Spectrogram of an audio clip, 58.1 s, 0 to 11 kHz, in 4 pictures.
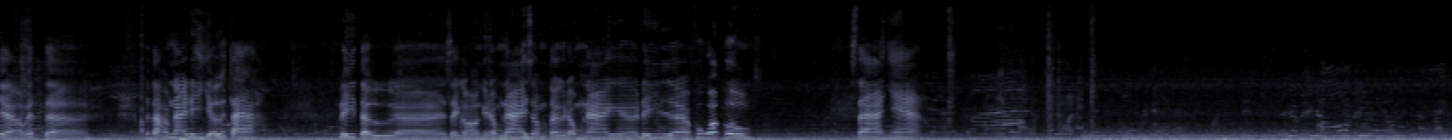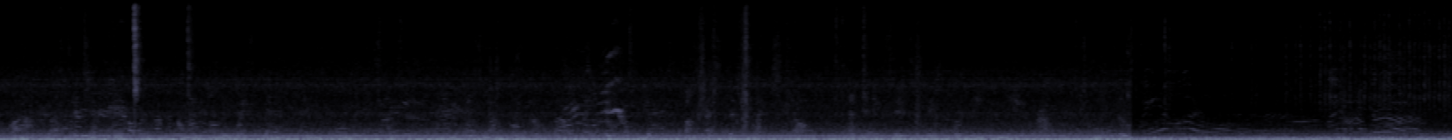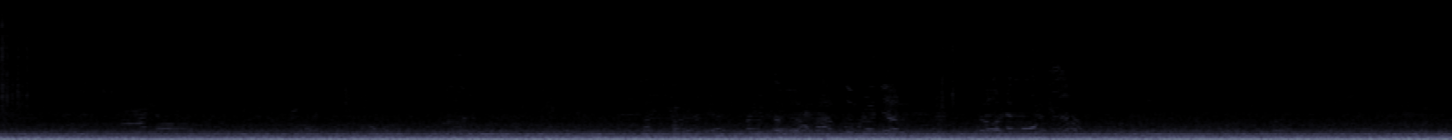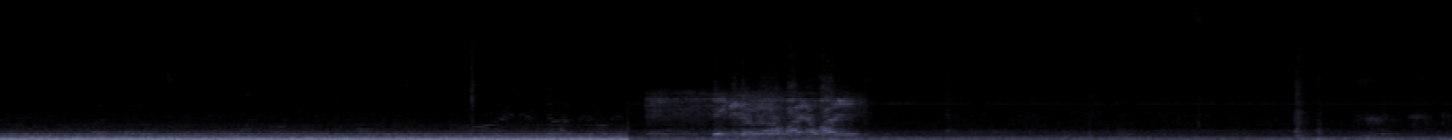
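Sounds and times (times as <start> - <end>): airliner engine rumble: 0.0 - 58.0
constant hum tone: 0.0 - 58.0.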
